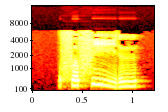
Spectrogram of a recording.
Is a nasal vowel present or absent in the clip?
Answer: absent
